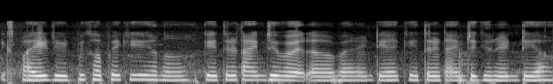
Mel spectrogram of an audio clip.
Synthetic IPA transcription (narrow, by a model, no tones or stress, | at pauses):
ɪkspaːɪeɖeːʈ̚bʱikʰɐpekiɦɐnakeːt̪ɪɾeʈaːɪmd͡ʑiʋɛːɾəɳʈiaːɦekeːt̪ɾeʈaːɪmd͡ʑiːɡeɾəɳʈiaː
